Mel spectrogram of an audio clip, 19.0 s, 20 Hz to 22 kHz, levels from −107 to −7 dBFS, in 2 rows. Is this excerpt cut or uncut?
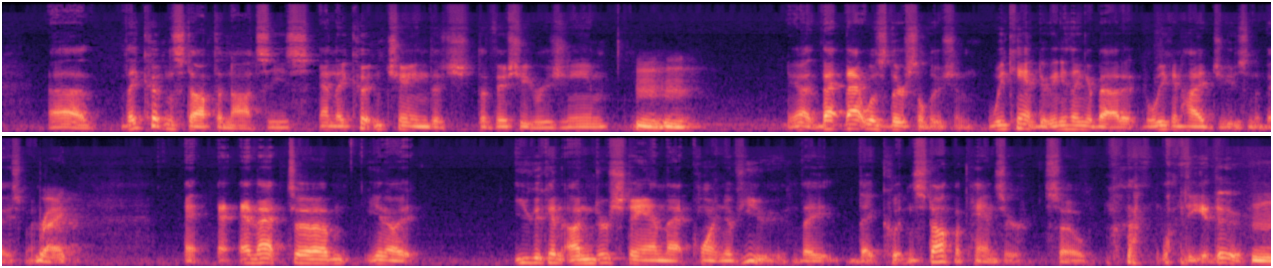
cut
